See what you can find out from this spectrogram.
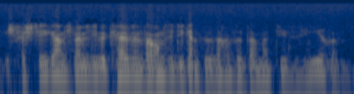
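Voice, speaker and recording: A man's voice: mid-range voice, fairly even intonation, fast talker, close to an everyday voice. An actor playing an urbane, middle-aged male scientist in a radio drama, talking in a jovial, wordy, slightly patronizing way. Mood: relaxed, reassuring. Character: urbane, amused, self-assured male scientist, somewhat condescending. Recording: dull, band-limited radio recording.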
